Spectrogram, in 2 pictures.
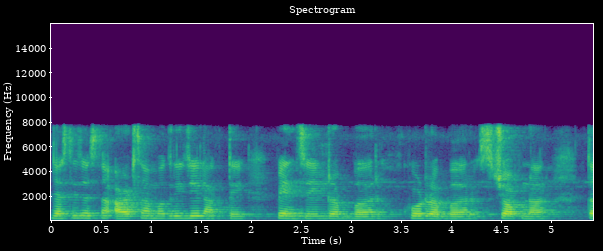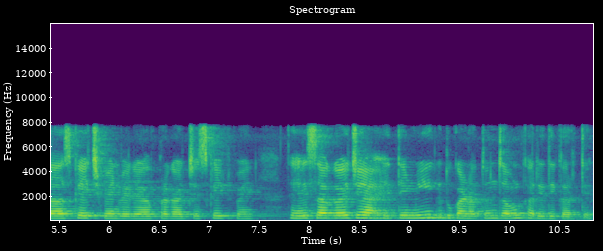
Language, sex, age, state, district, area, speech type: Marathi, female, 18-30, Maharashtra, Akola, urban, spontaneous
